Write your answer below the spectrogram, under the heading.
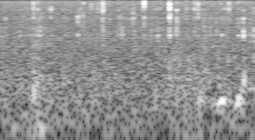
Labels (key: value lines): label: ambient
recorder: HydroMoth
